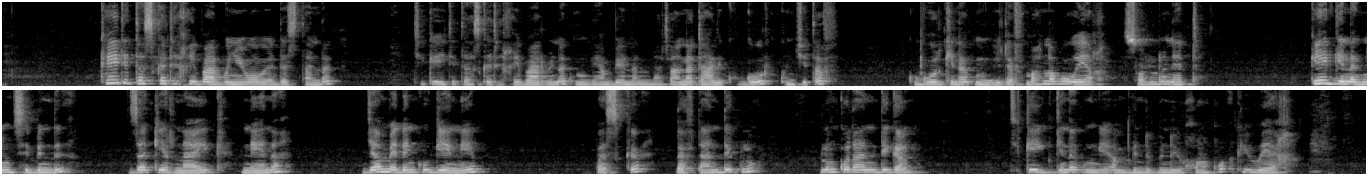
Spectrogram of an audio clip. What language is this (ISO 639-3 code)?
wol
